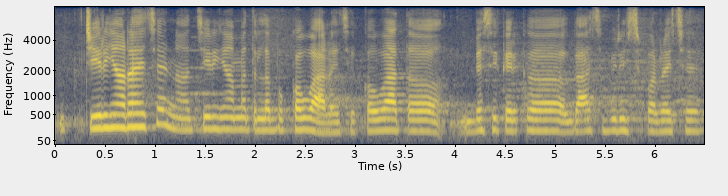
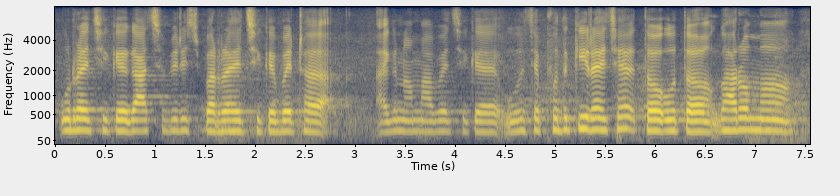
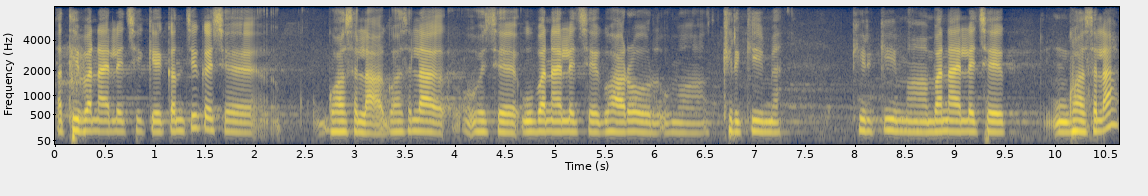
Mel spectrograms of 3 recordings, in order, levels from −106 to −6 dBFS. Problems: none marked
